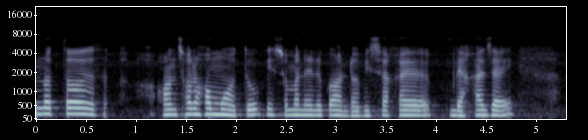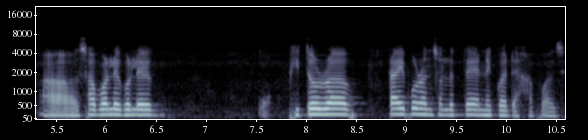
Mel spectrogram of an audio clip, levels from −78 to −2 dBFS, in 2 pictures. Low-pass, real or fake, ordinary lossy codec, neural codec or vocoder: 7.2 kHz; real; none; none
